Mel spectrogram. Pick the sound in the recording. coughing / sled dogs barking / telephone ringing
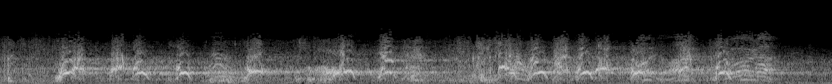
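sled dogs barking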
